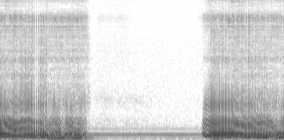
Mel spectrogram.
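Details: Elderly domestic cat deeply asleep indoors after returning from a vet visit, recorded without a separate microphone: loud, rough, low rumbling snore ending after about a second, a quiet pause, then the next raspy snore beginning.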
